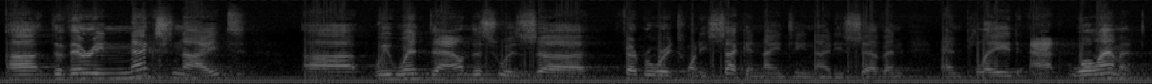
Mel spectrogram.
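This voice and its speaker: A man's voice: a little high, moderate pace. A man giving an informal speech as presenter to an audience at a ceremony. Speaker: former radio sports announcer. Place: large room at a banquet event. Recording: noisy echoing hall with hum.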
